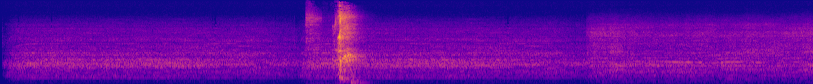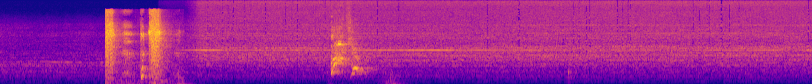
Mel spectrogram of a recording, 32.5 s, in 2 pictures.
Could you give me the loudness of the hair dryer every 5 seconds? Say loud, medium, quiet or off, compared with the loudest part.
medium, medium, medium, medium, loud, loud, loud.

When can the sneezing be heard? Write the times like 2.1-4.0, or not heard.
6.7-7.2, 18.4-19.9, 22.9-24.2.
